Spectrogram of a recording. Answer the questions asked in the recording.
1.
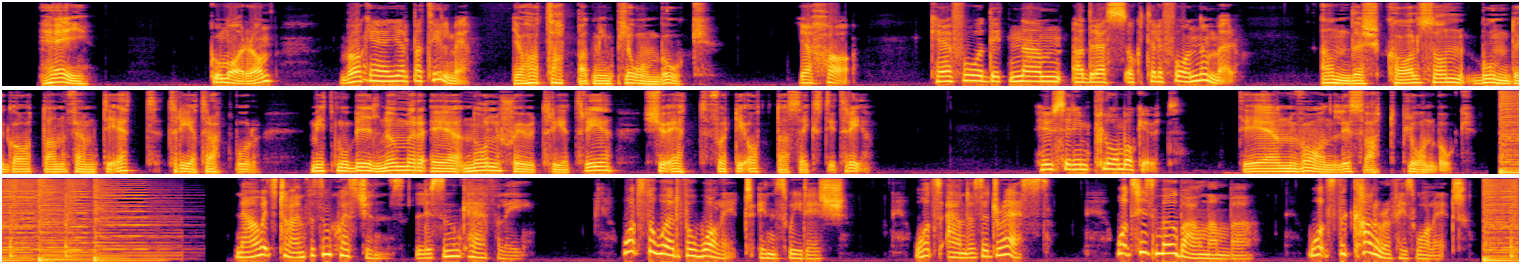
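plånbok
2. Bondegatan 51, 3 trappor
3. 0733 21 48 63
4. black (svart)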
